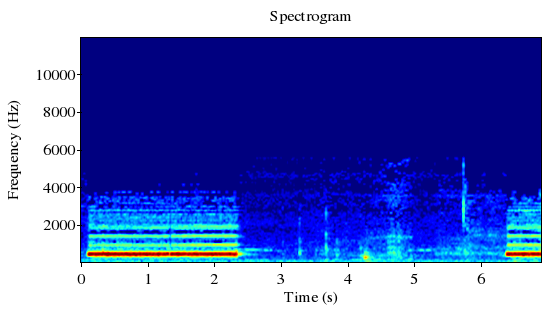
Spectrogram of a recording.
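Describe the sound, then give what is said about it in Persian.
A telephone call being placed: a steady dial tone, then a run of short dialing beeps, then a steady tone returns at the end. “بینندگان عزیزم دعا کنن که انشاءالله وصل بشه تماس.”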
